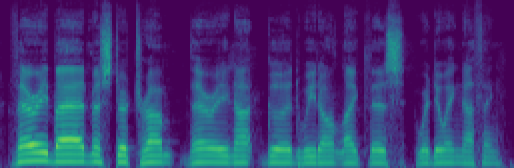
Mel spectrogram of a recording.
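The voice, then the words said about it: Mock foreign official accent. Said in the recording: “Is that the accent for Denmark? ... That's just the UN, the official UN voice.”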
